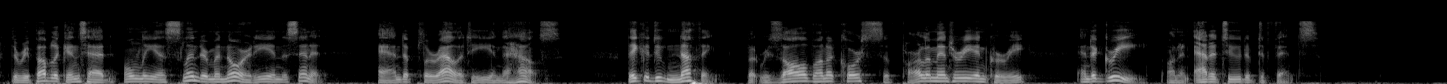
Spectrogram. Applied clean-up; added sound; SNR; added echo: none; none; none; none.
